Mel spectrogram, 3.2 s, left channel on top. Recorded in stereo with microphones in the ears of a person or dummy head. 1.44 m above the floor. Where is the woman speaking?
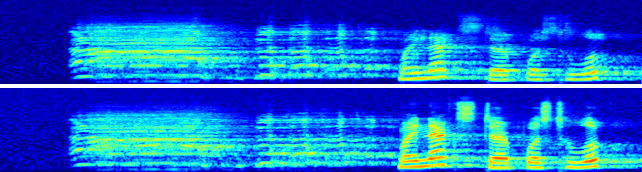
60° right (ahead or behind), 0.7 m.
